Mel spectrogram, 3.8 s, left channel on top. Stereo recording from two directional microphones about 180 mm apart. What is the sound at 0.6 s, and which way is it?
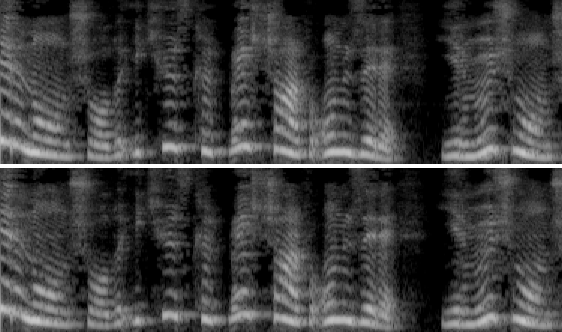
Speech, 15° right (ahead or behind).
